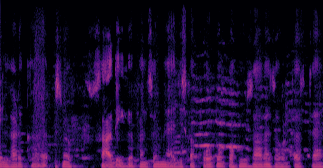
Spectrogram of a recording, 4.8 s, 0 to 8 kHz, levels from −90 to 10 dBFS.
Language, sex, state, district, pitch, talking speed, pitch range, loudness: Hindi, male, Bihar, Araria, 95 Hz, 185 wpm, 90-100 Hz, -41 LUFS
